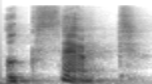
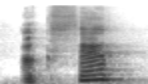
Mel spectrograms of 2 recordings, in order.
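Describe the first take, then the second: First: "accept" with a clear "ek" first vowel; discouraged pronunciation of accept. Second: "accept" with a reduced "uk" first vowel; preferred pronunciation of accept. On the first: Teacher shows the less preferred form, "accept" as "ek-sept". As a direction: open "accept" with an "ek" sound. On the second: Teacher corrects students' vowel, "accept" as "uk-sept". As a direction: begin "accept" on a weak schwa. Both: Shown as a demonstration. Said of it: "accept보단 accept".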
